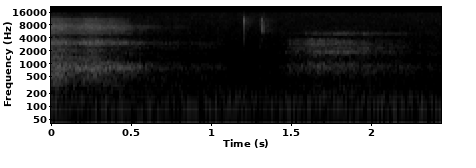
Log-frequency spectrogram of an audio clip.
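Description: A person's breathy exhale through the mouth, trailing off within the first half second, then near silence with a couple of faint ticks and a soft breath near the end.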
